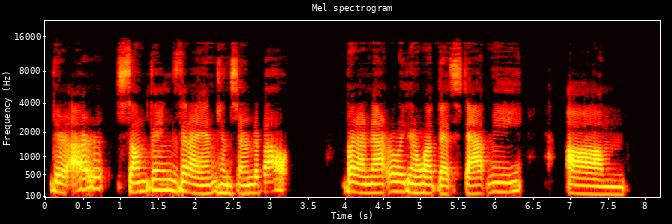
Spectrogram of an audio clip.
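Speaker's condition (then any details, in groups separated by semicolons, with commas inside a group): Cerebral palsy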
